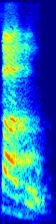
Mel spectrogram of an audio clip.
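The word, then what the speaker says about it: cadeau: E-A-U sound or A-U sound is all O. So it becomes kado.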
